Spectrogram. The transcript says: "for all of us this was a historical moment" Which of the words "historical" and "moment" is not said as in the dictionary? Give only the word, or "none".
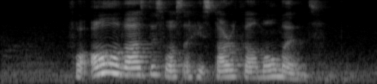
none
